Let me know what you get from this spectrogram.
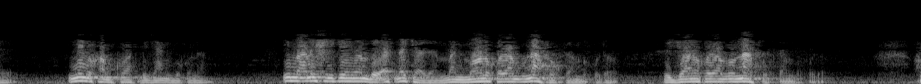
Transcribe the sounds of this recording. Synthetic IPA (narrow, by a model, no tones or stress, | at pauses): e | nemixɑːmkʰomæk̚ʲbed͡ʒæŋɡbokʰonæm | ʔiːnmæːnɑːʃod̪ekʲeimæmbejæt̪ʰnækʰæɾd̪æmːænmɒːlexod̪æmɾonæfɾuxt̪æmbexod̪ɒ̰ː | ved͡ʒɒːnexod̪æmɾonæfɾuxt̪æ̰mbexo̰d̪ɒ̰ː | x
